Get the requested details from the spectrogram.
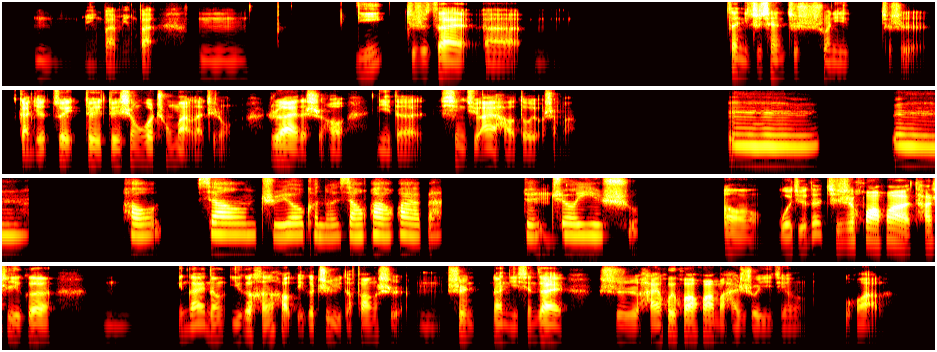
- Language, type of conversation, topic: Chinese, advice, 为什么我无法重新找回对爱好和生活的兴趣？
- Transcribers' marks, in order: other background noise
